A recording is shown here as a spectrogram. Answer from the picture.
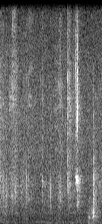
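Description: Fabric shears cutting through fusible fleece interfacing: a series of faint snips, with a few louder ones near the end.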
